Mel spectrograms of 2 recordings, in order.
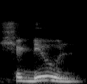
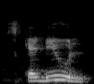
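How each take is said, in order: First: The word begins with a 'sh' sound. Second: The word begins with a 'sk' sound. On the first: "कुछ लोग उसको शेड्यूल पढ़ते हैं" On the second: "कुछ लोग उसको स्केड्यूल पढ़ते हैं"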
